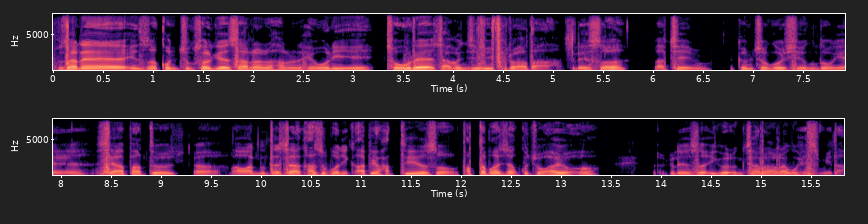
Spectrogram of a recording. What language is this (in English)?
Korean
